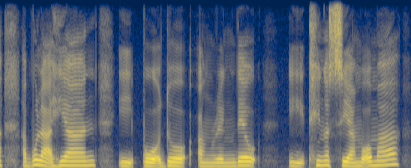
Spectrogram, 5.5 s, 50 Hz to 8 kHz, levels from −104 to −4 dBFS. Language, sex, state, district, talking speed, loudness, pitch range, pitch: Mizo, female, Mizoram, Aizawl, 175 wpm, -17 LUFS, 175-210 Hz, 190 Hz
